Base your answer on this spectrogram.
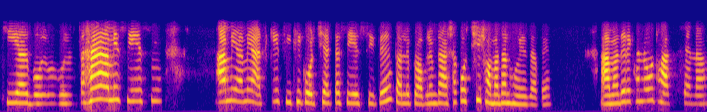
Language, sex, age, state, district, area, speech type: Bengali, female, 18-30, West Bengal, Kolkata, urban, conversation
